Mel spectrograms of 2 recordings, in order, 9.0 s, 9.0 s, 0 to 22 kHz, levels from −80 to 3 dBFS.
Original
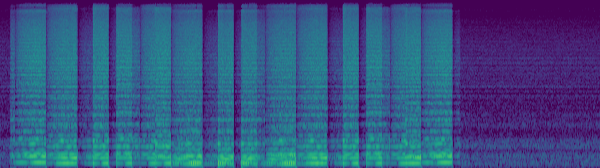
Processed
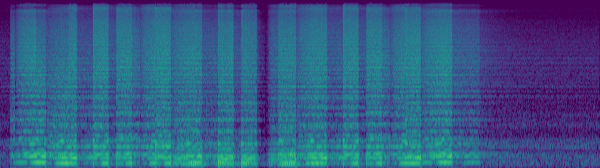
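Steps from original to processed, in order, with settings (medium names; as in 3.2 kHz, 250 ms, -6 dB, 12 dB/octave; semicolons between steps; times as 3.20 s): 0.54–1.03 s: tone controls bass +2 dB, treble -7 dB; delay 412 ms -13 dB; Schroeder reverb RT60 2.5 s, combs from 25 ms, DRR 10.5 dB; 3.64–4.17 s: upward expansion 2.5:1, over -33 dBFS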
